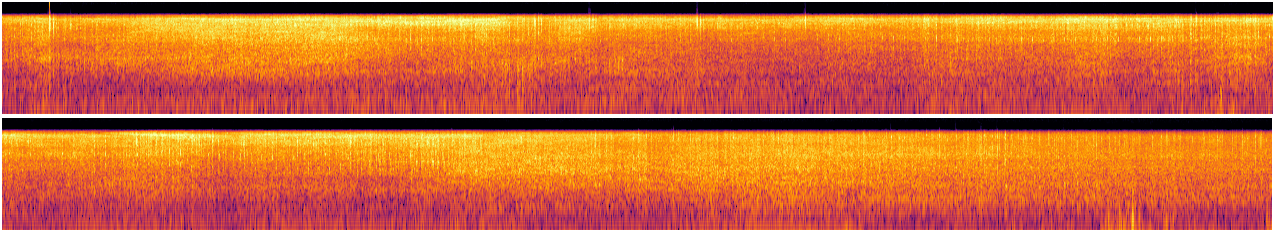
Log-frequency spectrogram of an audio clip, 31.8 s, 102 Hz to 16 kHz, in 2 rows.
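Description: Aster Gauge One live-steam 'Battle of Britain' class model locomotive running with a 17-coach train: a steady rushing, rattling running noise that swells and eases as the train moves past.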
